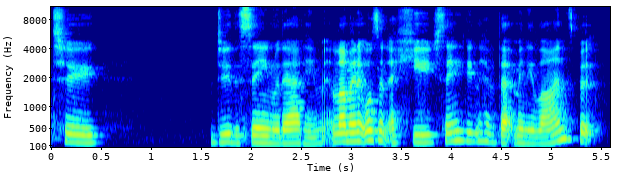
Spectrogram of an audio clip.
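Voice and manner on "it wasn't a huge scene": usual speaking voice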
